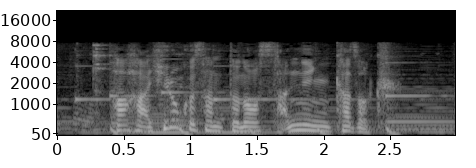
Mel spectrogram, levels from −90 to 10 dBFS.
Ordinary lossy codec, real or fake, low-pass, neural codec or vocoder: none; real; none; none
